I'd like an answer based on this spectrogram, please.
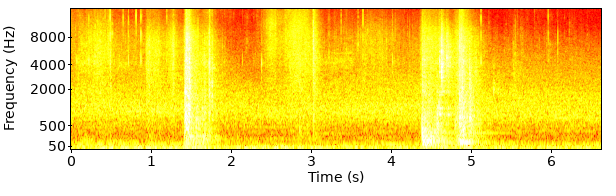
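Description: Plastic wheelie bin's lid banging: one bang about a second and a half in, then two more half a second apart past the middle.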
